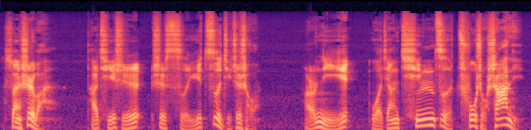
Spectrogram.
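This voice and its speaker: A man voicing a calm, self-assured young male cultivator who makes cold, matter-of-fact threats in a storybook reading. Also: low voice, takes it slowly, exaggerated voice.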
